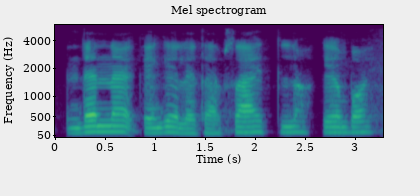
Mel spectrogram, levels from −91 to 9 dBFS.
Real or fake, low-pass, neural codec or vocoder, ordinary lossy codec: real; 5.4 kHz; none; AAC, 32 kbps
